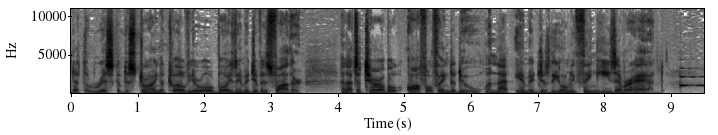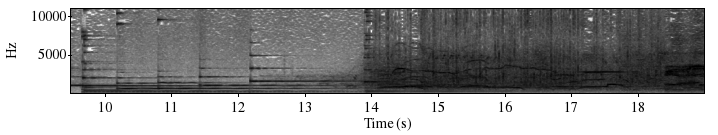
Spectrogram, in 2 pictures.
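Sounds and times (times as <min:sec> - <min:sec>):
speech: 0:00.0 - 0:08.9
sustained musical chord: 0:09.2 - 0:17.0
crowd applauding and cheering for members of Troop 711 after a reenactment: 0:13.7 - 0:18.9
whoops and whistles from the crowd: 0:13.8 - 0:17.8.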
